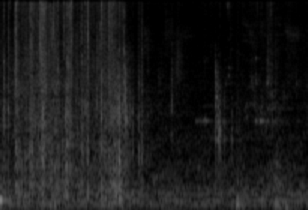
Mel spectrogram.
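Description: Plastic food packaging crinkling and rustling in the hands as shredded carrots are taken out and dropped into jars, busiest in the first two seconds, then a few soft isolated clicks.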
